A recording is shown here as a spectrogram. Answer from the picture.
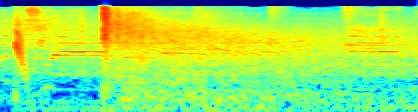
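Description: Two sudden booming hits, one at the start and a second about half a second in, each trailing into a dense noisy rumble.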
